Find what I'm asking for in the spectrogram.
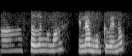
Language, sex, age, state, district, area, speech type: Tamil, female, 18-30, Tamil Nadu, Kallakurichi, urban, conversation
